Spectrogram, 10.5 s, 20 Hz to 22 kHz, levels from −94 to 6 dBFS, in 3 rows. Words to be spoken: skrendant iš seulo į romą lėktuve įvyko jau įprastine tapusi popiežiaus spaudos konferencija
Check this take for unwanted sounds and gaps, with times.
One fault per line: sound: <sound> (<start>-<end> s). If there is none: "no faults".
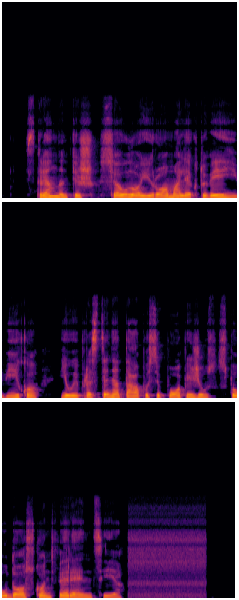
no faults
